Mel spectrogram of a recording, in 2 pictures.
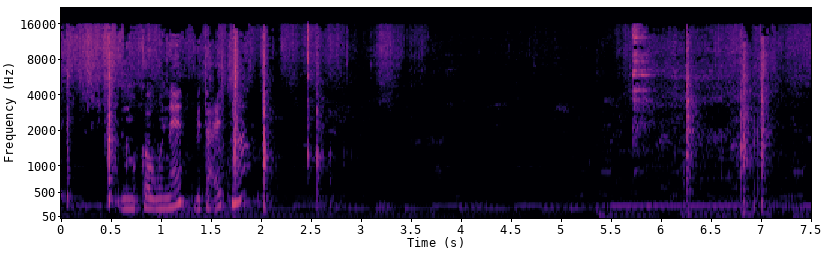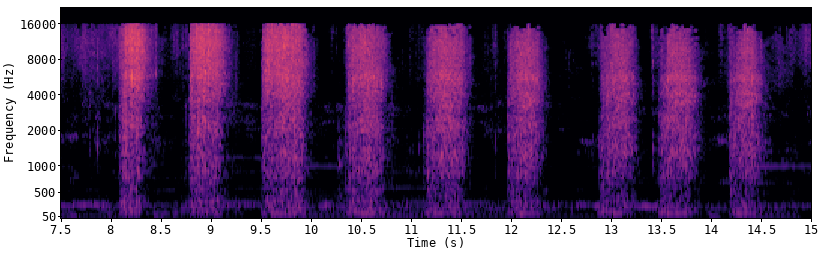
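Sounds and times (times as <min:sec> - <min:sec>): food chopper blades spinning: 0:08.1 - 0:14.6.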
